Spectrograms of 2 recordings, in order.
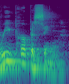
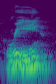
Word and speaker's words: repurposing: Look at the word repurposing. Re-per-pa-sing. 4 syllables. Repurposing. Repurposing.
